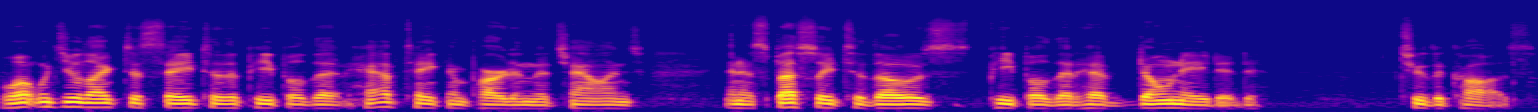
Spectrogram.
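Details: Adult male speaker; ordinary speech.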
